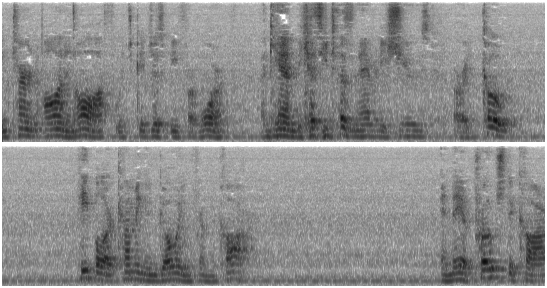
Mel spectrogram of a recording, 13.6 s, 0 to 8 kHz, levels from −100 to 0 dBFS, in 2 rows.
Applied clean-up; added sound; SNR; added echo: none; none; none; none.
